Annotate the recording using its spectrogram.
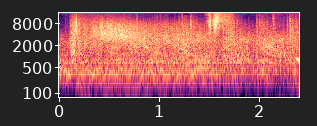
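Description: Battle sound effects: continuous gunfire and artillery explosions, with a sharp blast about one and a half seconds in.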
